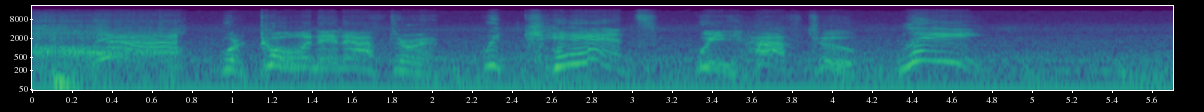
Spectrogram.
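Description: A man speaks urgently and tensely.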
